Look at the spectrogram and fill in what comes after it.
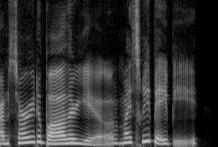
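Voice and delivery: very sad, pitiful, pathetic voice, soft and slow. Retelling a scene, quoting Mulder: sad, pathetic Mulder voice. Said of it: "Mulder has this very sad and pathetic".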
